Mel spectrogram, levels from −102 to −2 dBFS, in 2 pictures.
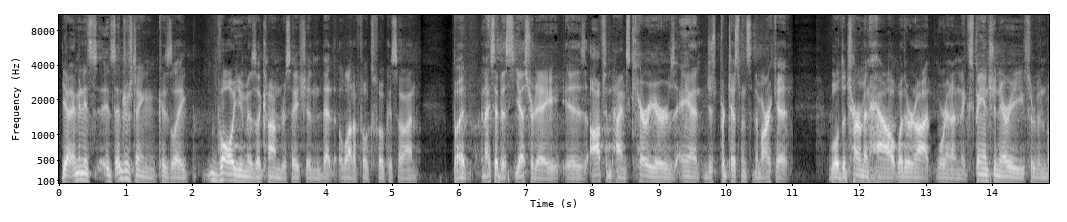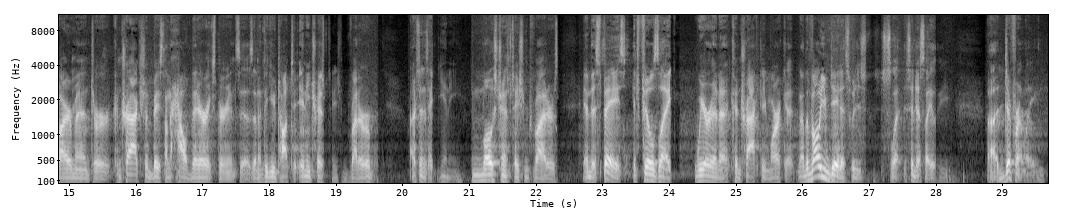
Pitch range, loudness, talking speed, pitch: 80-110 Hz, -19 LUFS, 185 wpm, 85 Hz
